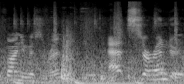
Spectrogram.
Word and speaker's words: SIRWRENDER: if I just say it like that, they're not gonna get it. Yeah, I was like, wait. Oh yeah. Yeah, spell it out.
